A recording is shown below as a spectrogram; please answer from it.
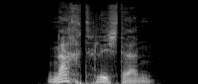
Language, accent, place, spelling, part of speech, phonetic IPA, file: German, Germany, Berlin, Nachtlichtern, noun, [ˈnaxtˌlɪçtɐn], De-Nachtlichtern.ogg
- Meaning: dative plural of Nachtlicht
